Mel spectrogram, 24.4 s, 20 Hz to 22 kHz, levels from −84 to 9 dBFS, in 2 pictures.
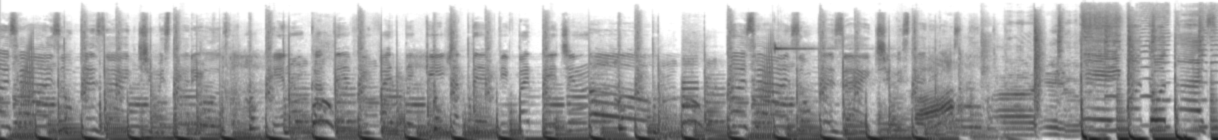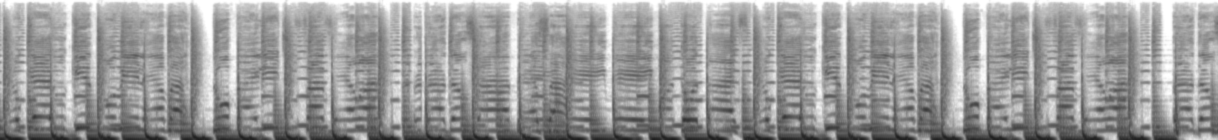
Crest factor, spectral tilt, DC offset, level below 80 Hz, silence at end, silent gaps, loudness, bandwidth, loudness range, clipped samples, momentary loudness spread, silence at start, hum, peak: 8 dB; -5 dB/octave; under 0.1%; -10 dBFS; 0 s; none; -11 LUFS; 18.5 kHz; 3 LU; 0.3%; 4 LU; 0 s; none; 0 dBFS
